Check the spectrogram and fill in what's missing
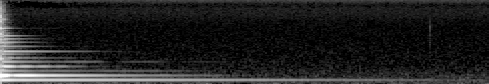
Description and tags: G octave pick soft
Bouzouki, Plucked-String, Strings, Plucked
